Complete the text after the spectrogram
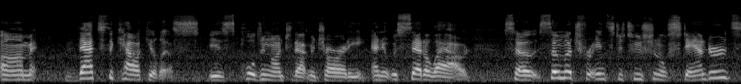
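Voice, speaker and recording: Speaking with an American accent, a woman has a fairly high pitch and lively intonation. Her loudness swings widely. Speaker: activist speaking at a rally. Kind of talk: prepared speech. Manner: fast.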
